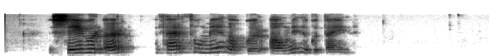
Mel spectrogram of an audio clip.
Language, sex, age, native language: Icelandic, female, 50-59, Icelandic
